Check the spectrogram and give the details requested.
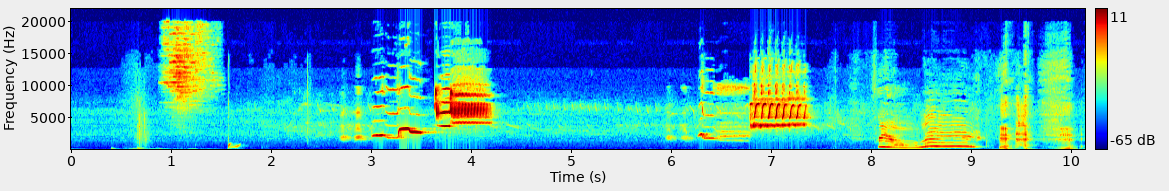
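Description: Wood Thrush song: two flute-like phrases of stepped, liquid notes, each ending in a high shimmering trill. A voice and a few clicks come before and after.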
